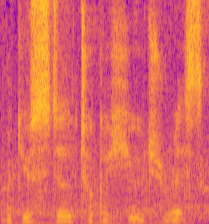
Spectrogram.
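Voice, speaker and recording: A man playing a bold, brash woman adventurer with a challenging manner in a dark fantasy audio drama. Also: lowish voice, lively intonation, a little slow, noisy background, voice pushed up. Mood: gently cautioning. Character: bold, brash woman relic-trading companion, accusatory.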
